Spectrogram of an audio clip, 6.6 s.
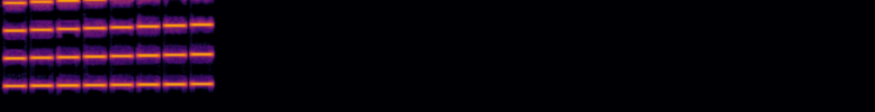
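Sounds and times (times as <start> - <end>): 
physiological tone series: 0.1 - 1.6.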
